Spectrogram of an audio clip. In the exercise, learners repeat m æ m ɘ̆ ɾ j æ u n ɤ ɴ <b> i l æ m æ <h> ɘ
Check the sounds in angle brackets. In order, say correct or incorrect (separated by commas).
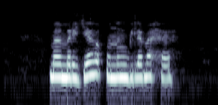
correct, correct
